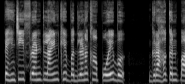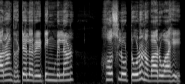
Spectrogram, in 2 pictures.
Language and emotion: Sindhi, sad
